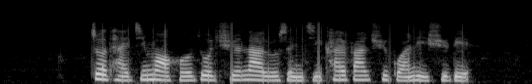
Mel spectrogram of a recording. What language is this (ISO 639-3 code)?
zho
